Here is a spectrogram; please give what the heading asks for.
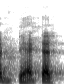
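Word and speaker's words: debtor: फिर बेटा मैं आपको सिखाऊंगा डेटर। इसमें बी साइलेंट है बेटा, डेटर बी साइलेंट है बेटा, डेटर आ गया।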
